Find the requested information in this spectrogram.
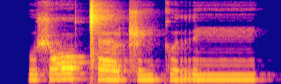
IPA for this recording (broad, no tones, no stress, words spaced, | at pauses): uʃɔː ǀɛːʈ͡ʂiːkɯriː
